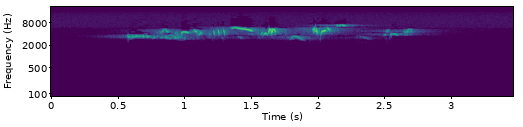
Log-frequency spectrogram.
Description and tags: Bird chirping
Bird, Birds, Morning, Nature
